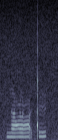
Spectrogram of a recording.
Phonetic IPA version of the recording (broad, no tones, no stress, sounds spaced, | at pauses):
n a ʕ ɔ ʕ ə̰ ǃ ʏ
